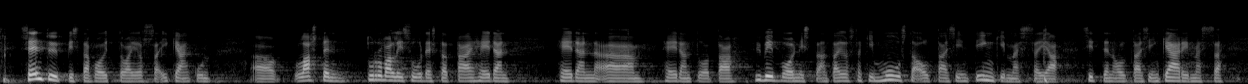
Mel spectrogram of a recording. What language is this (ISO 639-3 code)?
fin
